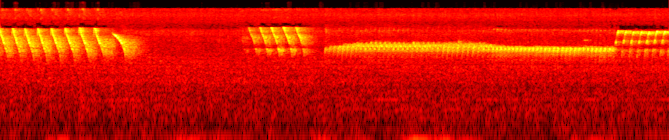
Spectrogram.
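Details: Canary song used to train and trigger silent canaries with a long roll: fast repeated trill phrases in rapid bursts, a long steady high rolling trill held for several seconds, then another quick trill, with a faint low thumping underneath.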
